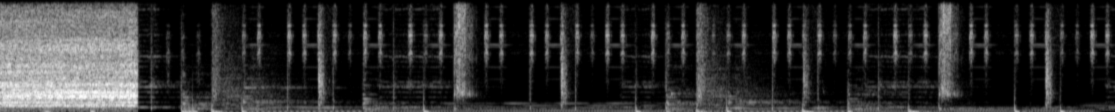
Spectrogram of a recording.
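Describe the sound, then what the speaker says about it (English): A hair dryer blows loudly on a lace wig for a second or so and then cuts off, after which rhythmic music with steady beats plays. "I'm just gonna go back in with my blow dryer."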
